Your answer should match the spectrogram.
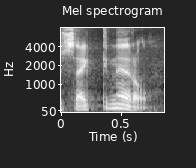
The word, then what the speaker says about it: knurl: pronounce the k and the K is meant to be silent so but there's I don't know if I have some sort of an OCD problem but I keep on wanting to knar because that is how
